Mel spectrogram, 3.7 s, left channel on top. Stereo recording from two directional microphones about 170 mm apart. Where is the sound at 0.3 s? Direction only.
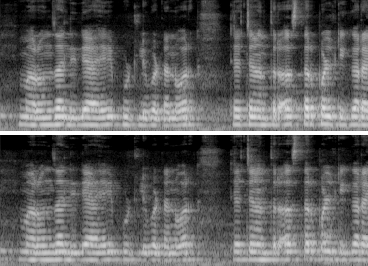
15° left (ahead or behind).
